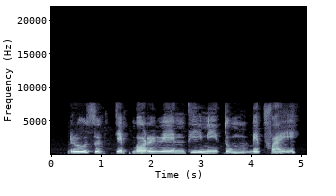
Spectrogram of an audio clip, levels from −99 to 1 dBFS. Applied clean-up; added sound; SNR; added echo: none; none; none; none.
